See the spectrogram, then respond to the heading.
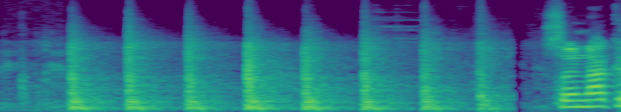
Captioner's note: repeated hammer banging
